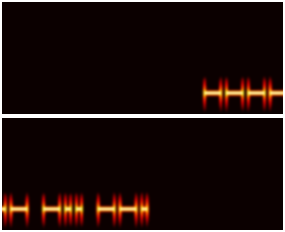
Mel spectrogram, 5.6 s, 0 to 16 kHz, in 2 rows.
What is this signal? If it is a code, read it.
Morse code, heard as a keyed tone, about 26 wpm, 700 Hz. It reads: 0DG
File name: Speed-Racing - Three Letter-Number Combinations - 22wpm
